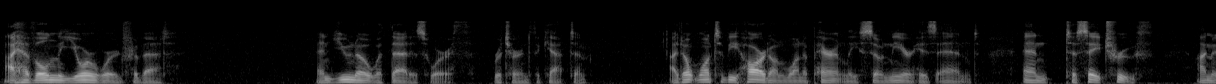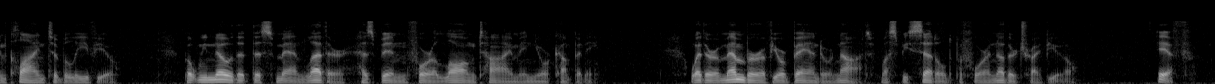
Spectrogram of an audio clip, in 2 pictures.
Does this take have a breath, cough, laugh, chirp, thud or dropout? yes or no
no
